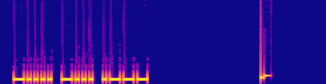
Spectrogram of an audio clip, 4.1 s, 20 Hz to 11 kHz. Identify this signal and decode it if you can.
Morse code, heard as a keyed tone, about 28 wpm, 700 Hz. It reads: 6BJ
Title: Three Challenging Letter-Number Combinations 28wpm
